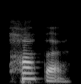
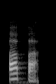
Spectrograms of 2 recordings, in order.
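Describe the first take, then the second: First: The p sounds are released with a puff of air. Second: The p sounds are released without a puff of air. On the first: "en inglés, ... se pronuncian típicamente con más aire" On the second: "en español"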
